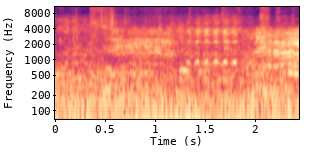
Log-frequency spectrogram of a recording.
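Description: A goat bleating once in the second half, a short wavering call, over a background of market chatter.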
